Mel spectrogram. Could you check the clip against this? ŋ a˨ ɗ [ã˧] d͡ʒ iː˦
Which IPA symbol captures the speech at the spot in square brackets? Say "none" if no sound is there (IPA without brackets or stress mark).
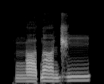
ã˧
